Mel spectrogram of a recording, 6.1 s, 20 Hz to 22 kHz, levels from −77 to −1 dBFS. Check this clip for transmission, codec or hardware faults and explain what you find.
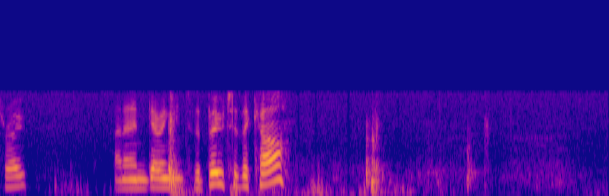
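Four faults stand out, riding on a call path whose band stops at 4 kHz, which fits G.711 mu-law at 64 kbps.

Switching supply whistle, throughout: a thin, high whistle wanders between 7.84 and 8.18 kHz, sitting around 10 dB below the programme. A switching power supply running in an audible burst mode, or beating against another supply, produces that drifting tone.

Short stall from a late packet, 3.47 to 3.52 s: the sound hangs for a moment, one slice held about 29 ms too long. A packet arrived late, the jitter buffer ran dry, and the receiver stretched the last audio until it came. Nothing is lost, but playback now runs 29 ms later.

Scattered short gaps, 3.98 to 4.70 s: about five brief ticks and smears, none longer than roughly 10 ms, together around 50 ms patched. Isolated packets went missing or came late. 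Each hole was filled by continuing the preceding sound, so the audio stays intact but hiccups.

Jitter buffer slow-down, 4.82 to 5.86 s: the audio drags at 93% speed with unchanged pitch, sounds drawn out, adding 80 ms. The buffer was rebuilding its reserve by repeating single pitch periods and fragments of pauses many times over.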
